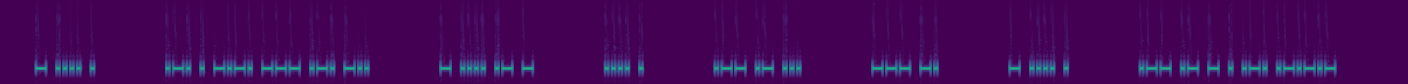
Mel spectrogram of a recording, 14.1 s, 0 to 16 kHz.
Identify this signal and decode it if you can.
Morse code, heard as a keyed tone, about 34 wpm, 700 Hz. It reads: THE RECORD THAT HE WAS ON THE WATER.
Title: 3x Word-Spacing - Sentences from Top 500 Words - 35wpm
